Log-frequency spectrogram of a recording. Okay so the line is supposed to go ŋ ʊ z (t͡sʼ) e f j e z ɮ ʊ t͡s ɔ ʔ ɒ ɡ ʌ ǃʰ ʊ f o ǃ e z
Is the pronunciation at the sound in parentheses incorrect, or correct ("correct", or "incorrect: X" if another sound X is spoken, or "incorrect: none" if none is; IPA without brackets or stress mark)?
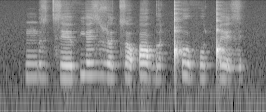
incorrect: t͡s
